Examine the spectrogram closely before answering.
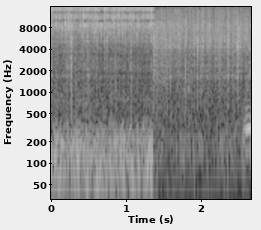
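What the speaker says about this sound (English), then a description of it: "we're getting this burger cooked here" A burger frying inside a heated winter camping tent beside a frozen river, steady loud sizzling and crackling that drops away partway through, leaving quieter ambient noise.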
